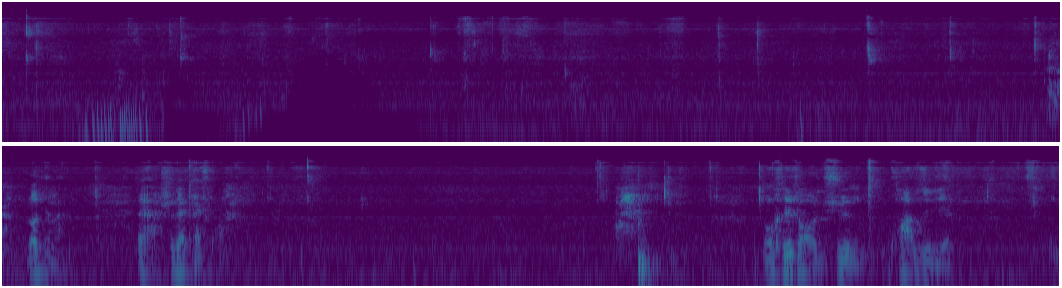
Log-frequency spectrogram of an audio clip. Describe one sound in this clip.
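A man crunches loudly on crispy fried food close up.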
